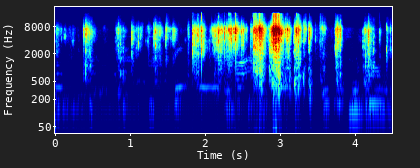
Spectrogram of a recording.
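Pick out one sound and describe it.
A foil wrapper tears open.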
